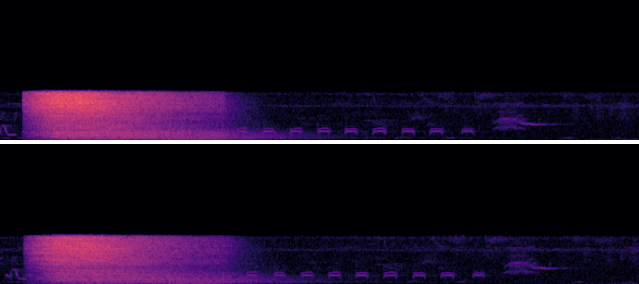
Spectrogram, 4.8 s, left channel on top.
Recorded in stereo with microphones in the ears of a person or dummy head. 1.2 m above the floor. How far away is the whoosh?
About 1.0 m.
